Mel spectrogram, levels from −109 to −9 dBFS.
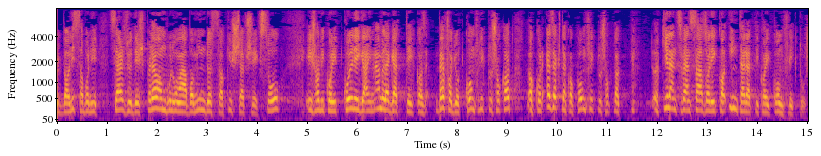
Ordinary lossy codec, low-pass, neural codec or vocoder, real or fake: none; none; none; real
